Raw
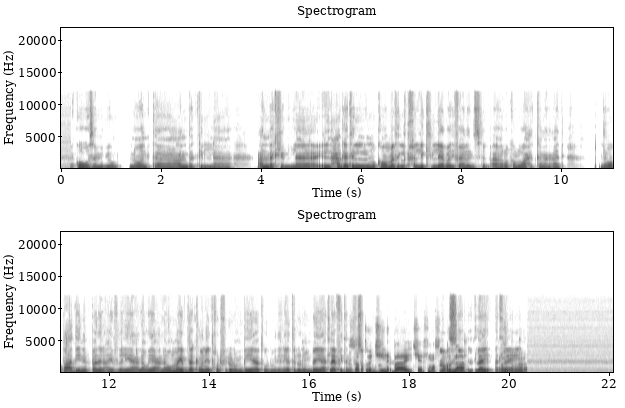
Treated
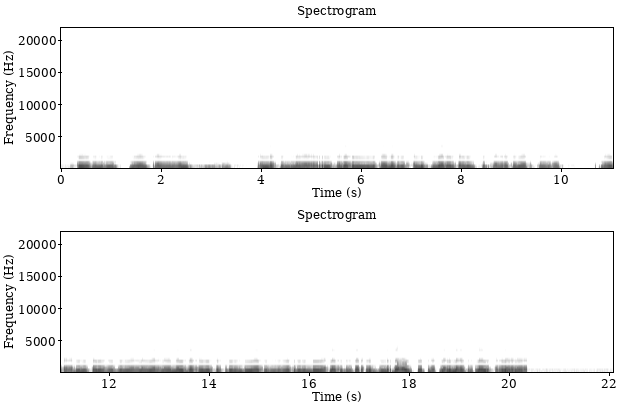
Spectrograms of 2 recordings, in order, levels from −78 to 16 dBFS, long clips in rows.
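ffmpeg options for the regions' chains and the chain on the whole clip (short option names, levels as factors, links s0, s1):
-filter_complex "[0:a]asettb=1/sr,asplit=3[s0][s1][s2];[s0]atrim=end=2.534[s3];[s1]atrim=start=2.53:end=3.22,asetpts=PTS-STARTPTS,afade=t=in:d=0.004:c=qsin,afade=t=out:st=0.686:d=0.004:c=qsin,lowpass=1900,acompressor=threshold=0.0251:ratio=10:attack=3.2:release=140:knee=1:detection=peak[s4];[s2]atrim=start=3.216[s5];[s3][s4]acrossfade=d=0.004:c1=hsin:c2=qsin[s6];[s6][s5]acrossfade=d=0.004:c1=qsin:c2=hsin,afftfilt=real='re*between(b*sr/4096,100,620)':imag='im*between(b*sr/4096,100,620)':win_size=4096:overlap=0.75,afwtdn=0.0708,equalizer=f=140:t=o:w=0.77:g=-12.5"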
